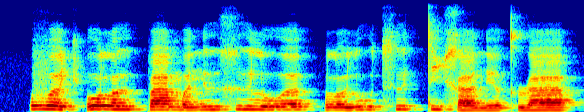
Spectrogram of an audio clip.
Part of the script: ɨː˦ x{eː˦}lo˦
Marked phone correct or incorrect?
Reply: incorrect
